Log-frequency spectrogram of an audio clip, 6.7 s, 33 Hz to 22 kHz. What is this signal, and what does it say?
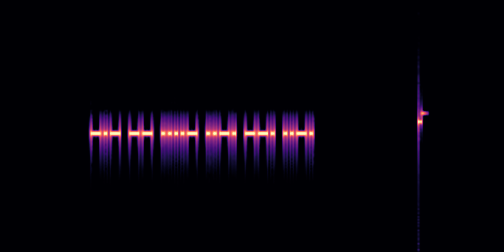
Morse code, heard as a keyed tone, about 28 wpm, 700 Hz. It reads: KM4FGF
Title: USA Call Signs - 6 Characters - 4x Character Spacing - 28wpm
